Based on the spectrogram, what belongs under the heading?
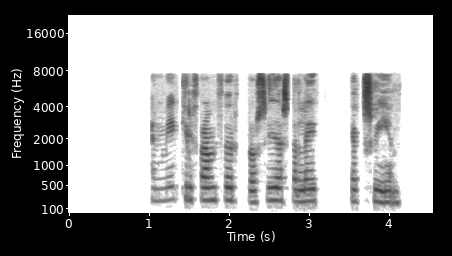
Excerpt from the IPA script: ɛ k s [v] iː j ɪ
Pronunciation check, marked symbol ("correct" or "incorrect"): correct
